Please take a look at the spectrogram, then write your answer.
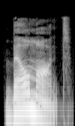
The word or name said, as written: belmont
